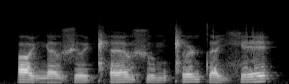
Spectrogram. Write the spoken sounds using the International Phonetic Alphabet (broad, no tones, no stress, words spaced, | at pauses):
ʌy̯ŋɛu̯ʃɯy̯ ǁʰɛu̯ʃum ǁɯɳt̪ɛj xe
